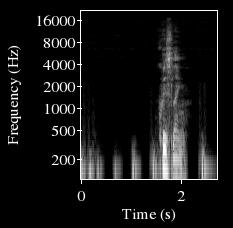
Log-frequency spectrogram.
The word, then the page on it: quisling: Australian English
